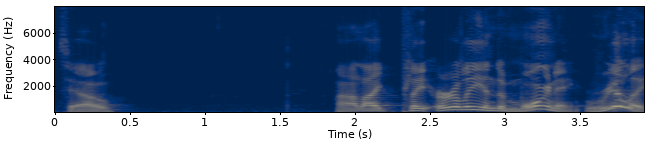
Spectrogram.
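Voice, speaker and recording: A man with a French-Canadian accent speaks at a fairly high pitch. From Quebec. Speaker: gambling channel co-host. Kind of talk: casual live-stream chat. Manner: halting.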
